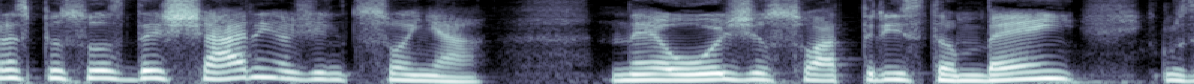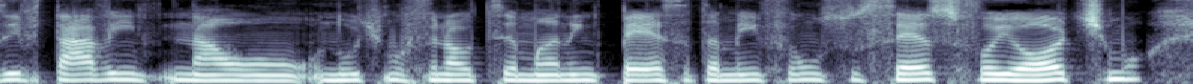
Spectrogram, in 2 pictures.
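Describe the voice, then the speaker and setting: Speaking at a very fast pace with a Minas Gerais accent, a woman has a fairly high pitch and a dark, mellow tone. The recording is very clean, with a silent background and a dry, close sound with no echo. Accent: mineiro. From Minas Gerais, Brazil (Nova Lima). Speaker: podcast host. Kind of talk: casual chat.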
